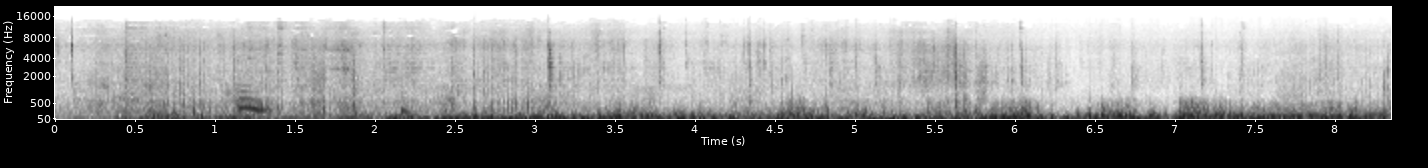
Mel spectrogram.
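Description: Ski poles knock and clatter.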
